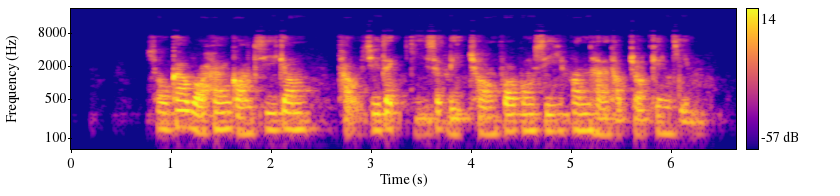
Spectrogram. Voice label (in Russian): Голоса, Гонконгский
